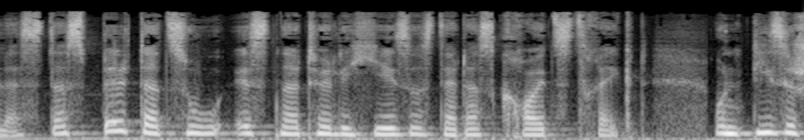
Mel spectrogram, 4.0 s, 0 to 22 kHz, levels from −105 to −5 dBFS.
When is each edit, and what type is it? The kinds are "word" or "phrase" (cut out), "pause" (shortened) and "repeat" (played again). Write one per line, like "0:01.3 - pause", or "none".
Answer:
none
